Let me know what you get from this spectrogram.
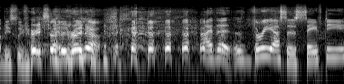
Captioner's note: both laugh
